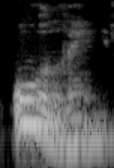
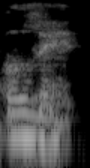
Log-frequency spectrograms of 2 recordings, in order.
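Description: First: "олень" with first syllable stressed, O-len; correct stress on first syllable. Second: "олень" with second syllable stressed, o-LEN; wrong stress on last syllable. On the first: Teacher showing pupils the correct stress, first-syllable stress on "олень". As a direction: say "олень" with a firm opening O. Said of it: "Правильно казати олень". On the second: Teacher citing the mistake to avoid, final-syllable stress on "олень". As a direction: softly give "олень" with stress moved to LEN. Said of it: "а не олень". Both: Shown as a demonstration.

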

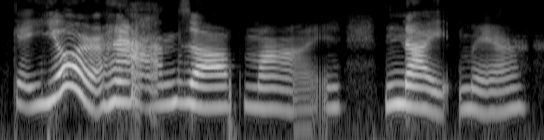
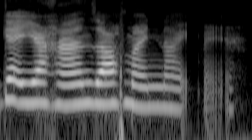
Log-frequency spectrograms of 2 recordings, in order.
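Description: First: Slow, stretched-out possessive warning; slow emphatic warning. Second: Said in the usual way. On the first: Acted. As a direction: draw out YOUR and HANDS slowly.

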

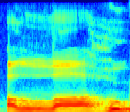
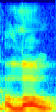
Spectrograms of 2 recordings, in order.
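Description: First: अल्लाहु slow, with the final हु breathed from the throat; clear final ha. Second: अल्लाहु with the हु swallowed, like अल्लाउ; dropped ha. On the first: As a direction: stretch अल्लाहु, voicing हु clearly. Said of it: "हम कैसे पढ़ते थे?". (अल्लाहु धीरे, हु गले से) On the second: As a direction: say अल्लाहु carelessly, losing the ह. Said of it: "अल्लाहु नहीं". (गलत अल्लाहु, ह गायब) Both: Shown as a demonstration.

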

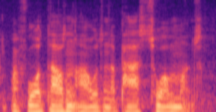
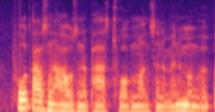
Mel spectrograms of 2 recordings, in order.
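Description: First: Talking with a mouthful of food; chewing while reading out the numbers; mouth full. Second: Said in the usual way. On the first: Real, not acted. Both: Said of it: "talk with my mouth full".

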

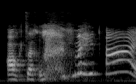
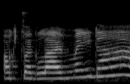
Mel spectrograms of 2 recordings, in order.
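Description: First: Much higher and louder, rising at the end; playful squeal. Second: Only slightly raised, with a gentle rise; milder playful read. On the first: Reading a fan's comment to viewers, with a playful high squeal. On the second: Repeating the fan's comment to viewers, mildly playful. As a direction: say "ออกจากไลฟ์ไม่ได้" lightly, lifting the end a little. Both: Pretend.

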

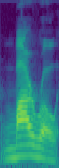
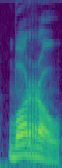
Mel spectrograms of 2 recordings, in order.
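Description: First: "Borrow" with an open A, "BA-rou"; spoken pronunciation. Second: "borrow" with a round O, "BO-rrou"; slow spelling reading of "borrow"; as written. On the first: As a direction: say "Borrow" like "barrow". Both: Shown as a demonstration. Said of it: "escrito borrow".

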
